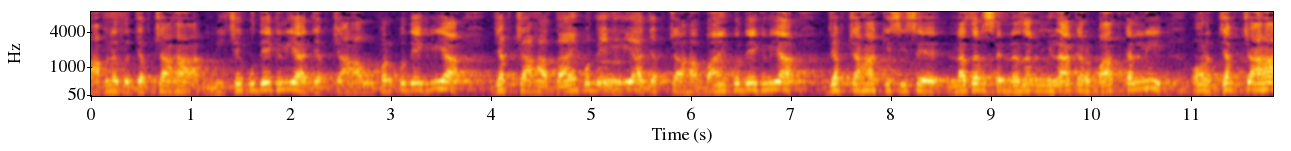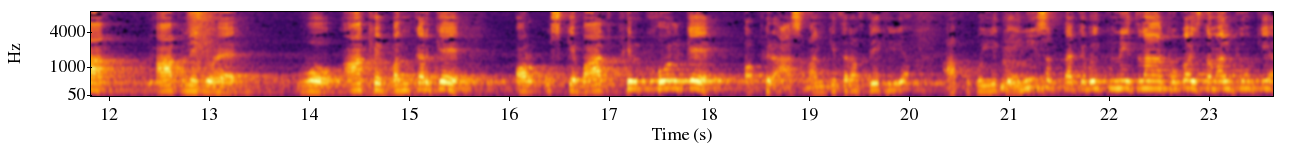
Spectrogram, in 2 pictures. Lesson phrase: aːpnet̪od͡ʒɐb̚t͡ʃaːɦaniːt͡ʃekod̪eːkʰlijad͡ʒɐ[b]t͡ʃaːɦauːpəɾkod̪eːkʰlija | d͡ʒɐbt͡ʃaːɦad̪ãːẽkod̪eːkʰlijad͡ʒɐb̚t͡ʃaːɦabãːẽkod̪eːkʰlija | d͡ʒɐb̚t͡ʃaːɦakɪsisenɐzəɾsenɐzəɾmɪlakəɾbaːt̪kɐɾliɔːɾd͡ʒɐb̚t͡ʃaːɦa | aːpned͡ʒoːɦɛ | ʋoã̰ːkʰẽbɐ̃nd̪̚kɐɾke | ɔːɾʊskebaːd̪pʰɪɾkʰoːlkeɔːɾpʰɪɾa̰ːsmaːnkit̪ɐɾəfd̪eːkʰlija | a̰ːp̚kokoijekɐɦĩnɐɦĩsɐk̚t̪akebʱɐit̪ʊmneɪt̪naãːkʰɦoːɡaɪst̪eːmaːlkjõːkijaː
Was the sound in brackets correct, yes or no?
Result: yes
